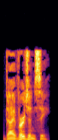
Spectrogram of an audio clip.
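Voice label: "divergency", British English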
